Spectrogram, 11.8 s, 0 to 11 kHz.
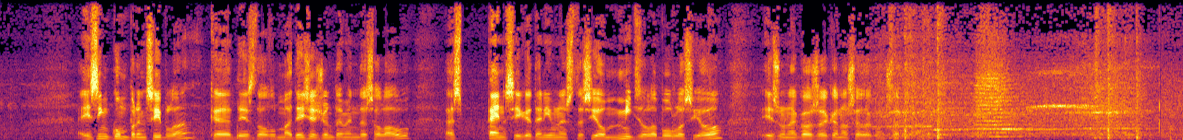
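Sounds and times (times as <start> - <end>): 
speech: 0.8 - 9.4
train rolling into station with mechanical rumble: 5.8 - 11.8
sustained train horn tone: 8.8 - 11.6.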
